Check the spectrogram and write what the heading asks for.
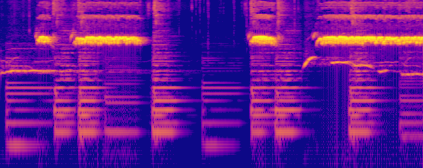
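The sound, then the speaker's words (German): A dog whistle blown in several shrill, piercing blasts, a couple short and others held longer, with no talking. “die Hundepfeife ist ein wunderbares Instrument im Hundetraining.”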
